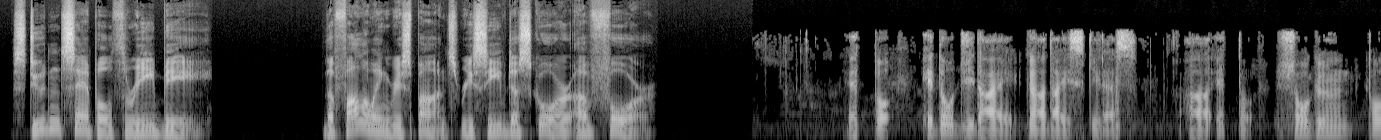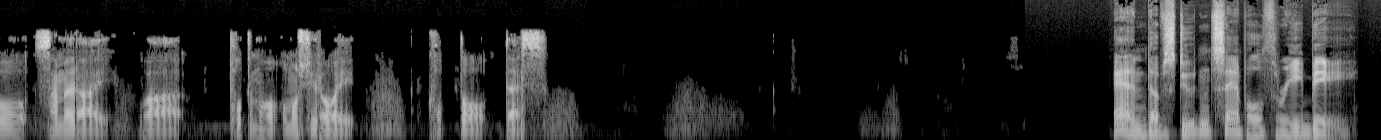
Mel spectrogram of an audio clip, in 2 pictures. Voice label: Japanese conversation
